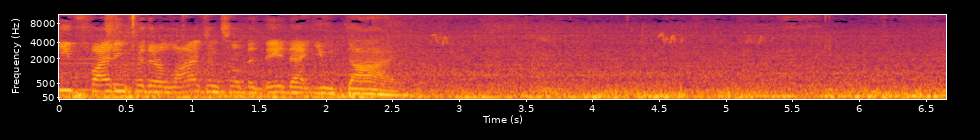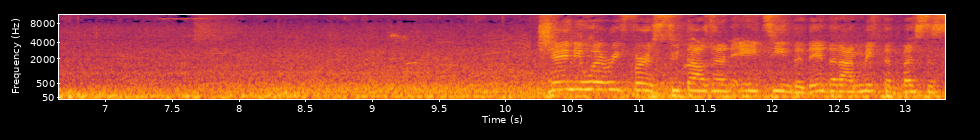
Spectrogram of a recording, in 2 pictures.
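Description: A young man speaks with feeling into a microphone, heard through a loudspeaker outdoors.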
